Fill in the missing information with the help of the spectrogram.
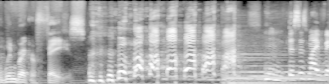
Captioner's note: laughs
